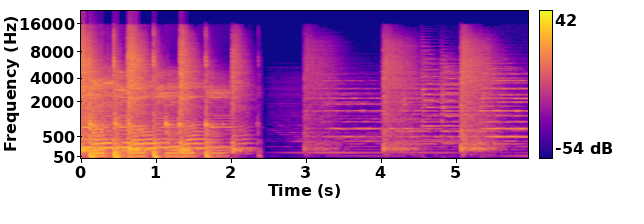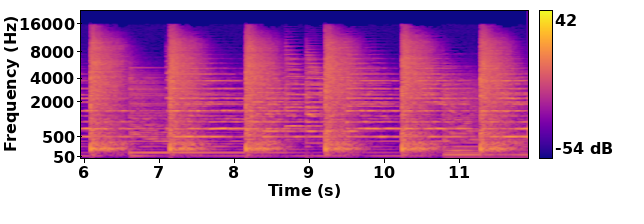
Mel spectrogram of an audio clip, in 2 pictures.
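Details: Rock music with struck chords repeating about every second over a low sustained bass, after a dense opening burst and a brief silent gap; no animal voice.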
